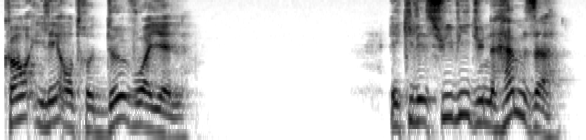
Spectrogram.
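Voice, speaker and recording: Slow, deliberate man teaching recitation. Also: medium pitch, a little mellow. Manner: slow, deliberate explaining, repeats rules. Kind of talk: classroom lesson on tajwid.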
